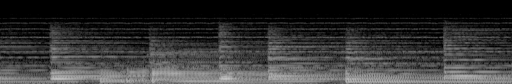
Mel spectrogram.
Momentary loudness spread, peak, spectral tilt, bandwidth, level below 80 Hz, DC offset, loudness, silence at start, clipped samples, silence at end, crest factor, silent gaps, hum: 6 LU; -8 dBFS; -6.5 dB/octave; 11 kHz; -42 dBFS; under 0.1%; -25 LUFS; 0 s; under 0.1%; 0 s; 16 dB; none; none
